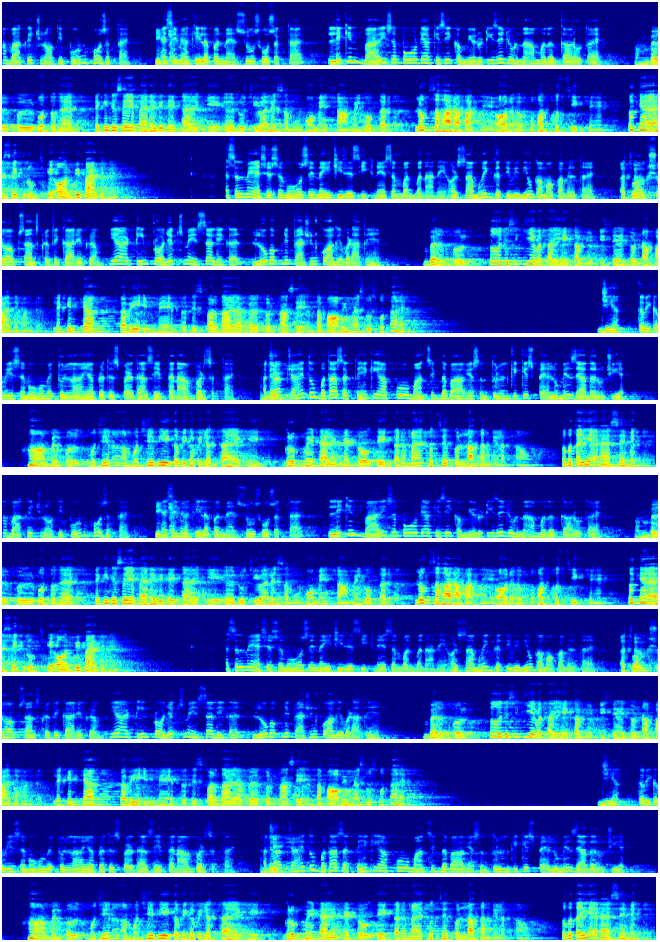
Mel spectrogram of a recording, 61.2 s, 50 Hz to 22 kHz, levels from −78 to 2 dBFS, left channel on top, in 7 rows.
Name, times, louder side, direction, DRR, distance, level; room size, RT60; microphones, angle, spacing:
voice 1, 0.0-1.7 2.1-4.0 4.3-8.0 20.5-25.4 25.9-31.3 42.9-46.8 47.2-52.1, left 2 dB, 55° left, 12 dB, 0.8 m, -30 dB
voice 2, 8.4-9.7 10.0-13.9 14.3-16.0 16.3-16.7 17.1-19.1 25.7-26.0 31.9-32.4 32.7-36.2 36.6-40.4 47.3-47.4 52.8-55.9 56.2-59.5 60.0-60.9, left 1 dB, 20° left, -1 dB, 1.5 m, -24 dB
29.5 x 15.0 x 9.6 m, 1.2 s
head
